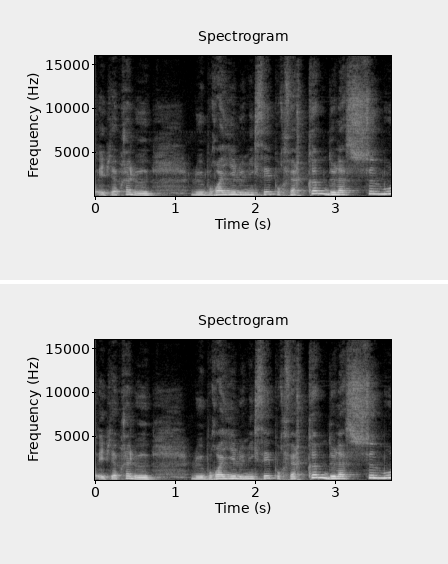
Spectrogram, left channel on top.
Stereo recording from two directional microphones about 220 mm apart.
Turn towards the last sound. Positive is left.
turn(degrees=-20)  # may be behind; listen again after turning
